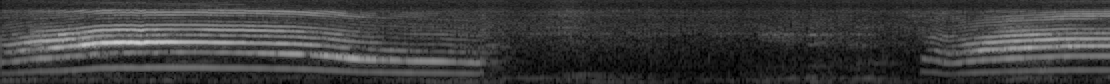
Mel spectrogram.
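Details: Two domestic cats, an aggressive one named Temon and a quiet one named Lelo, kept apart by a divider, yowl as if about to fight: a long wavering harmonic wail falling at the end, a pause, then another rising howl.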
